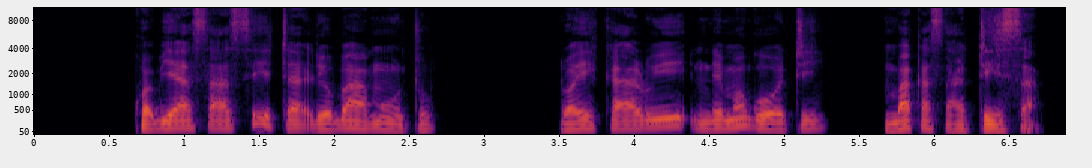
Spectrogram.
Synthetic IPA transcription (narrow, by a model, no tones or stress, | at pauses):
kwabiasasitaljɔbaːmutu | lwaikalwiːn̩dɛmɔɡɔti | mbakasatisa̰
